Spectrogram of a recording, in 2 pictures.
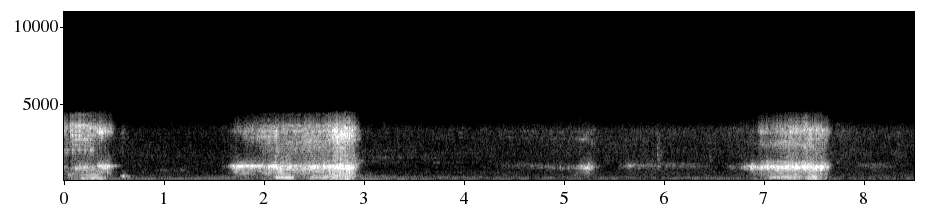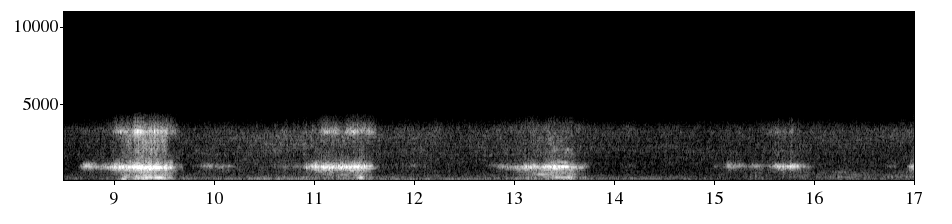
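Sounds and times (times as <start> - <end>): person snoring: 0.0 - 0.6, 1.6 - 3.0, 6.7 - 7.7, 8.7 - 10.2, 10.8 - 11.7, 12.8 - 13.8, 15.1 - 16.0.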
